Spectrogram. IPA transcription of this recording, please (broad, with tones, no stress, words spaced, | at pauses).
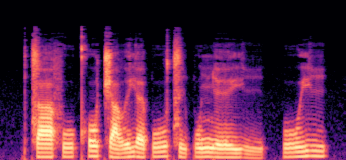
t͡saː˨fuː˨kʰo˦ t͡ʃa˨βɪ˦jɛ˨ puː˦t͡si˨pu˦ ɲeː˦ji˨ | uː˨˦ji˦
